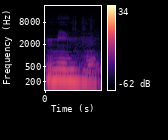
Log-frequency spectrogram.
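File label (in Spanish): "mismo", Spanish, Andalusia, Sevilla; mismo [ˈmihmo]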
